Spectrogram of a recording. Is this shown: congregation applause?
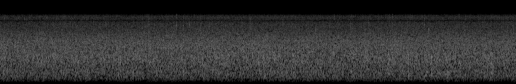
no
